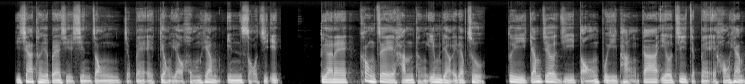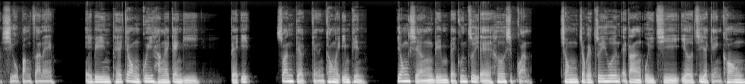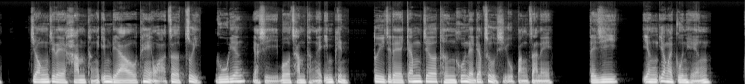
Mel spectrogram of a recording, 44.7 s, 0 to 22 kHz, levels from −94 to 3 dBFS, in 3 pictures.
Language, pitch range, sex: Chinese, 90-120 Hz, male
